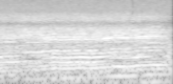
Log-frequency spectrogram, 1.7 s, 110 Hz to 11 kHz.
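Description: NASCAR stock cars racing at Sears Point road course during the 2000 Save Mart/Kragen 350, a steady loud roar of engines running close together, continuous throughout without talk.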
